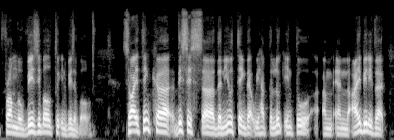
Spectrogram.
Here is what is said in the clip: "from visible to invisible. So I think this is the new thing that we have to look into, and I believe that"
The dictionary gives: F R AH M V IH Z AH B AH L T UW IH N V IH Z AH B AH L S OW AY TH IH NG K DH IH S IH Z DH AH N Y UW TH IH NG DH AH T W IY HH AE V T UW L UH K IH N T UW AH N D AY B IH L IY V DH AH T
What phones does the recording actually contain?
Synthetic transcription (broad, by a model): F R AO M V IH Z AH B AH L T UW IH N V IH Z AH B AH L S OW AY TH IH NG K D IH S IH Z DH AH N Y UW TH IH NG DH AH T W IY HH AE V T UW L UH K IH N T UW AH N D AY B IH L IY V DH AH T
